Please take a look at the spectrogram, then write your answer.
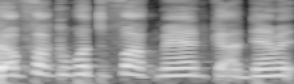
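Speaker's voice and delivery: high-pitched mock rant; imitated yelling. Jeff cursing at him over the phone, high mock yell. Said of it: "just yelling at me like Jeff does".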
